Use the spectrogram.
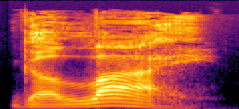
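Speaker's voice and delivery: galai said guh-LIE, rhyming with sky; sounded-out syllables. Shown as a demonstration. Teacher applying the key to Goliath, galai as guh-LIE. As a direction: sound out galai with a long I ending. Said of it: "is pronounced as the Y in sky".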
